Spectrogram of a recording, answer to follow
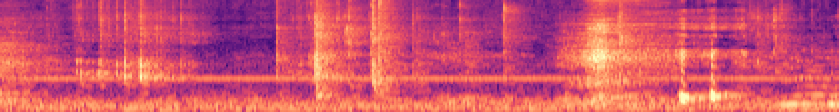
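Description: Crisp crunches of people biting into and chewing fresh cucumber pieces, a few short sharp crunches spread out across a few seconds.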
